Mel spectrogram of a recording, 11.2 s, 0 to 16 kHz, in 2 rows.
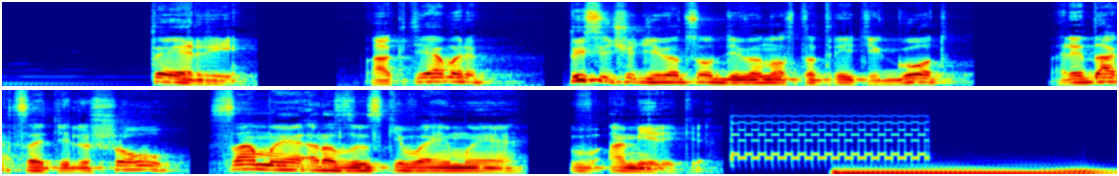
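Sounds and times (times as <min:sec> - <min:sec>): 
speech: 0:00.8 - 0:09.4
telephone ringing with an electronic trilling tone: 0:09.2 - 0:10.2.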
